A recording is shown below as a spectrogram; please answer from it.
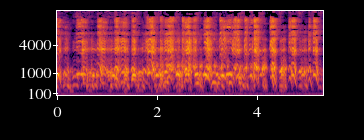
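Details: Territorial calling of the masked titi monkey, used to warn off rival males of the same species: fast, tumbling series of short falling notes repeated several times a second, loud and overlapping, with a busy high background.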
